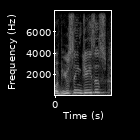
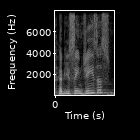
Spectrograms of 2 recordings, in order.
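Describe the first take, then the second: First: "Have YOU seen Jesus?", "you" pitched high; question turned back. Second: Lightly acted wife's question, rising at the end; Mary's question. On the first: Acted. Joseph asking Mary back, high questioning stress on "you". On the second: Mary asking Joseph about their son, lightly acted question. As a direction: ask it plainly, a touch of acting. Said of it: "Mary will look at Joseph and will say".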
